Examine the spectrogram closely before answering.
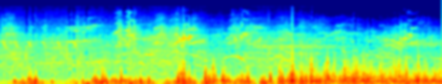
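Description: Birds chirping and calling repeatedly over a loud, uneven low rumble.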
